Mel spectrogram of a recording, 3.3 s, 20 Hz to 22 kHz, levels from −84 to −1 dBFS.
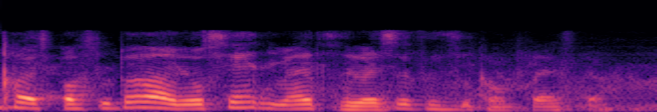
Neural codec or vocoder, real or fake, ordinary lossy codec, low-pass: codec, 16 kHz, 1 kbps, FreqCodec, larger model; fake; AAC, 32 kbps; 7.2 kHz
